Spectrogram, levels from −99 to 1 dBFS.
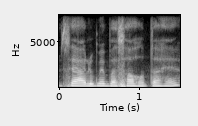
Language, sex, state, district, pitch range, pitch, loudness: Hindi, female, Goa, North and South Goa, 195-210 Hz, 200 Hz, -14 LUFS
